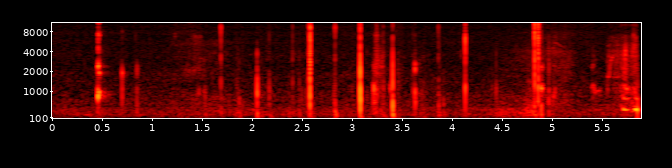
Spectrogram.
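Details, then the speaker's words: Infant girl with hiccups: soft, sharp little catches repeat irregularly in a quiet room, and an adult remarks that she seems uncomfortable; infant hiccups. "What funny little noises she makes. Oh, she's uncomfortable.""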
